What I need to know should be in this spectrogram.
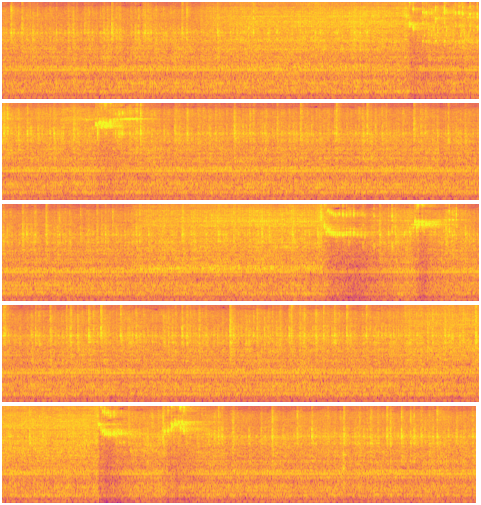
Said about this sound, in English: So to do that, I'm going to use my drill press.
